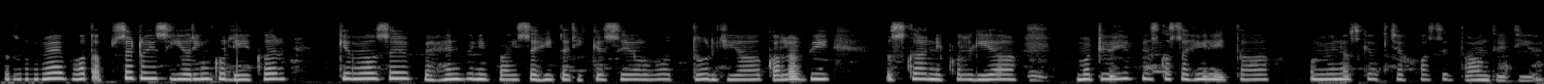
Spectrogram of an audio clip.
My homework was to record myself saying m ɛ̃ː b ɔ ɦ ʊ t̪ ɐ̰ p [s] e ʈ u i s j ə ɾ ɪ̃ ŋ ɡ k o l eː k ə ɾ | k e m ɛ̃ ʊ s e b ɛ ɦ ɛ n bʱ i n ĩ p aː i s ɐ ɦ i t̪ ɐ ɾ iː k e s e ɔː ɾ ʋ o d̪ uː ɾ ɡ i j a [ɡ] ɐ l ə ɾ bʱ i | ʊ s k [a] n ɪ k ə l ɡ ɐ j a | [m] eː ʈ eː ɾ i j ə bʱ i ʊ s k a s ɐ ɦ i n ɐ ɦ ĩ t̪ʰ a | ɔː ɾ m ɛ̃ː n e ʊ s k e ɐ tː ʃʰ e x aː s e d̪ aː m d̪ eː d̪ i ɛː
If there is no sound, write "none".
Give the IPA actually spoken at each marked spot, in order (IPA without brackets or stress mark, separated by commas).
s, k, a, m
